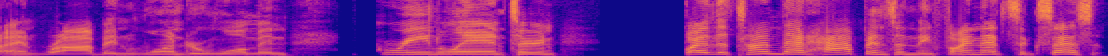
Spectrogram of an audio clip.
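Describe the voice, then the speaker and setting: A high-voiced man hosts a movie news discussion show, offering his views in a casual yet emphatic way and repeating phrases as his point takes shape. The audio is clean studio sound with no echo.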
